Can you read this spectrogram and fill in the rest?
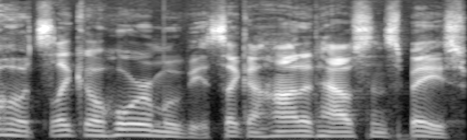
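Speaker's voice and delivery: ordinary talk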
